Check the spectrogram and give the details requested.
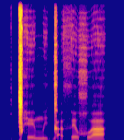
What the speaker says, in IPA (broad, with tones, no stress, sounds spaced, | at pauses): ǀʰ e˨˩˦ m i˦˥ ɡ a̰˨˩˦ θ e˨˩˦ χʷ a˧˥˧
